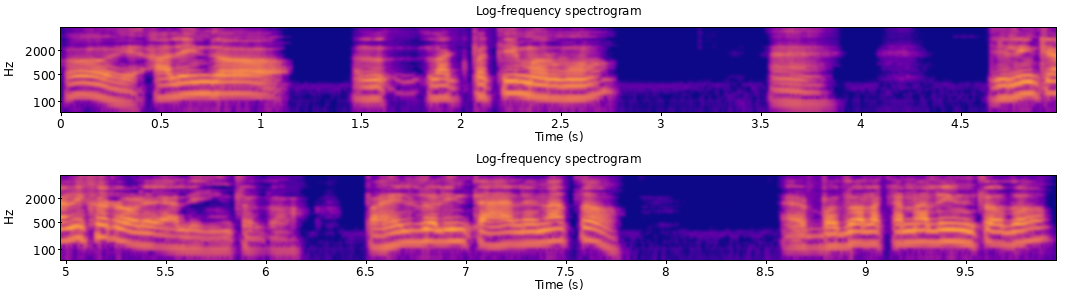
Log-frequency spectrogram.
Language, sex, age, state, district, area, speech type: Santali, male, 45-60, Jharkhand, Bokaro, rural, spontaneous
